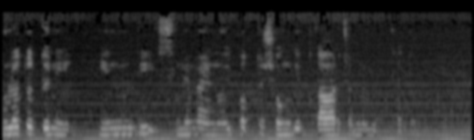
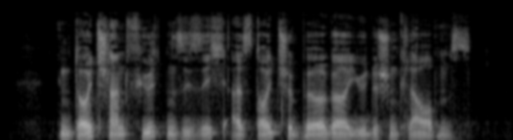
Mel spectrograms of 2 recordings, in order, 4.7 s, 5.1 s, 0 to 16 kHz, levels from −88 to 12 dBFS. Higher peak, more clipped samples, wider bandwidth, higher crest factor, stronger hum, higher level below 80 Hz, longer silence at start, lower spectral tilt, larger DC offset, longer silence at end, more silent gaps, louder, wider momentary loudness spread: about the same, -12 dBFS vs -12 dBFS; neither; about the same, 11.5 kHz vs 11.5 kHz; about the same, 20 dB vs 20 dB; neither; first, -44 dBFS vs -56 dBFS; second, 0.05 s vs 0.6 s; about the same, -5 dB/octave vs -4.5 dB/octave; neither; second, 0 s vs 0.45 s; neither; about the same, -33 LUFS vs -32 LUFS; first, 15 LU vs 11 LU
